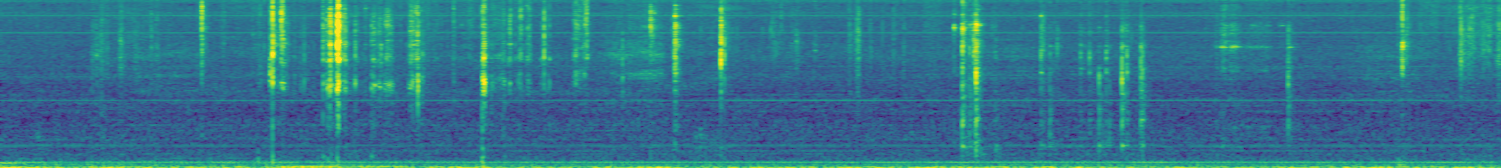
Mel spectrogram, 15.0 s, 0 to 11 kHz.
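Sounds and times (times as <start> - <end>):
low steady hum: 0.0 - 15.0
cards clicking and scraping: 2.6 - 7.3.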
